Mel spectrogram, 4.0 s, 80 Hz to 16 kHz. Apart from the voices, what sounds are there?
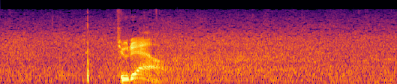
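rain falling on stadium in MLB The Show 26 video game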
